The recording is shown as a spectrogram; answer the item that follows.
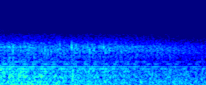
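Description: The closing fade-out of an electronic track: a low, noisy synth drone with a few held tones, dying away steadily.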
